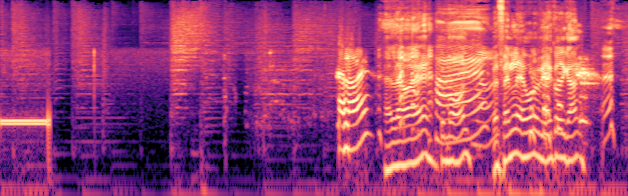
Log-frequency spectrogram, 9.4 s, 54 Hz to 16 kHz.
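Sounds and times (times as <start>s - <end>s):
international phone call ringing tone: 0.0s - 0.8s
speech: 5.0s - 9.3s
laughter: 5.4s - 9.4s.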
